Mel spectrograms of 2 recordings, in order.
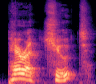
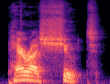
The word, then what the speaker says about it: parachute: Tampoco es parachute, sino que es parachute.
